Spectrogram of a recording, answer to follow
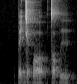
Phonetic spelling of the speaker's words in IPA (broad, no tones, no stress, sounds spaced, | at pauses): p ɛ ɟ ɛ p ɔ | t ɔ p ɨ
